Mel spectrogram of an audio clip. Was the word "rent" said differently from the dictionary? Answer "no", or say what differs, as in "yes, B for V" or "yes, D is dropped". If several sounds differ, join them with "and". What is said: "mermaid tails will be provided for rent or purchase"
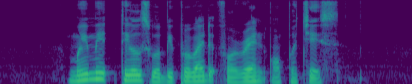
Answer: yes, T is dropped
